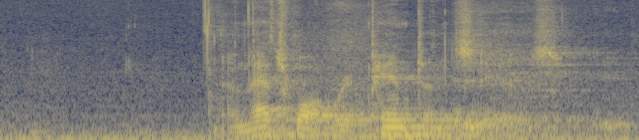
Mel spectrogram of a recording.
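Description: An elderly man speaks calmly into a microphone in a reverberant room.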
